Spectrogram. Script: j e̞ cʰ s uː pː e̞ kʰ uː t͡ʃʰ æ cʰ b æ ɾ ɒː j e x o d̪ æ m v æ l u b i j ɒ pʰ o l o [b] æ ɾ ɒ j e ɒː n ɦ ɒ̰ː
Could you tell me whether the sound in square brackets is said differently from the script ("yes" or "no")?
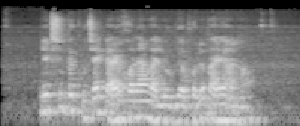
no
